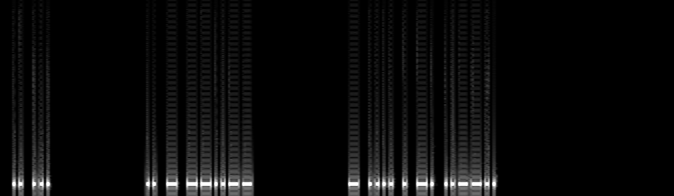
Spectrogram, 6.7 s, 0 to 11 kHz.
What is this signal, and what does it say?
Morse code, heard as a keyed tone, about 34 wpm, 700 Hz. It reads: IS IT, THEN?
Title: 4x Word-Spacing - Sentences from Top 200 Words - 35wpm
